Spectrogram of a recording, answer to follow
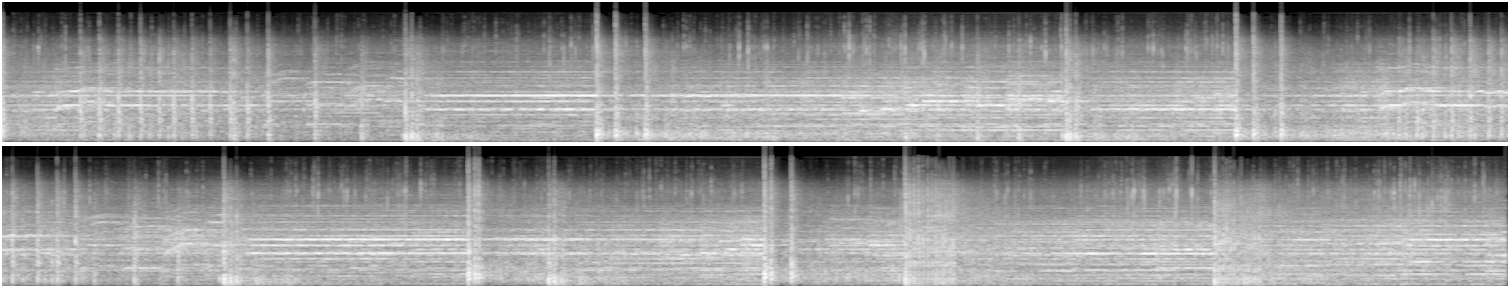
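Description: Aerial fireworks launching and bursting, a series of sharp bangs every two or three seconds, with music playing throughout.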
